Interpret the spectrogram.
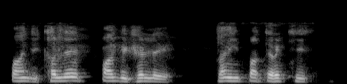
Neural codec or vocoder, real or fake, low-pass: codec, 16 kHz, 2 kbps, FreqCodec, larger model; fake; 7.2 kHz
